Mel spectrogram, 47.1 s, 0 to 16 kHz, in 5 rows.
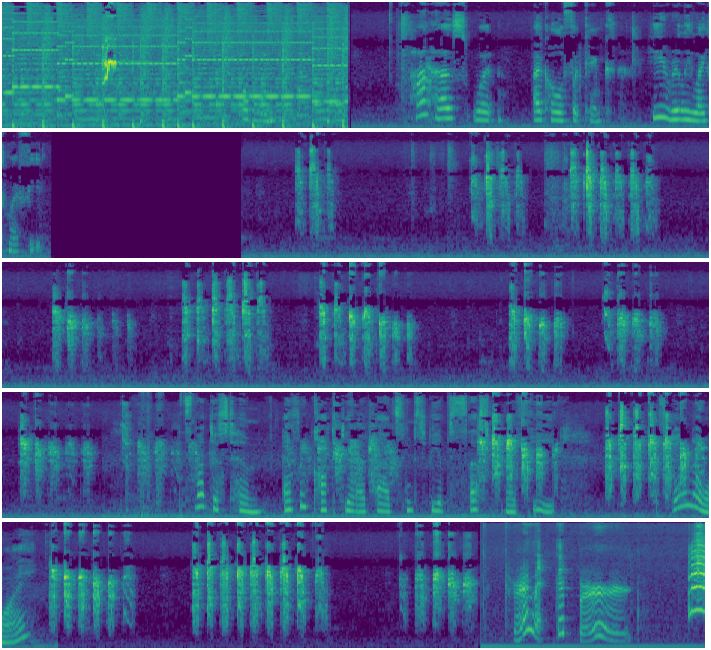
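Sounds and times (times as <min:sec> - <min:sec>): cockatiel chirping: 0:01.2 - 0:02.0, 0:13.3 - 0:14.0, 0:15.6 - 0:18.2, 0:19.5 - 0:24.4, 0:25.6 - 0:27.8, 0:28.5 - 0:30.9, 0:34.5 - 0:37.6, 0:38.3 - 0:39.5, 0:40.2 - 0:42.1, 0:43.0 - 0:44.1.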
